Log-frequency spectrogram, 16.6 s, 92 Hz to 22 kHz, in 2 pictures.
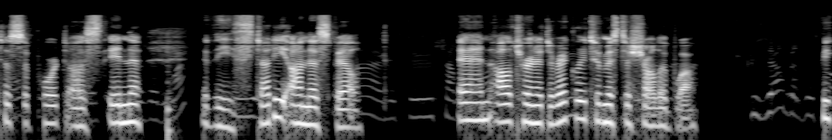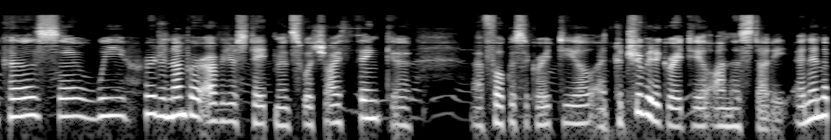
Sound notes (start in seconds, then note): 2.4 speaking French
